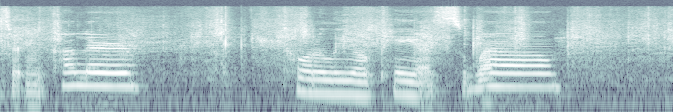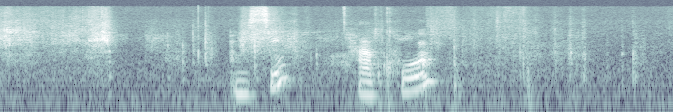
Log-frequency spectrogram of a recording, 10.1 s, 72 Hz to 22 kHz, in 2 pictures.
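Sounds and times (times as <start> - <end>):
paper sheet rustling: 0.0 - 10.0.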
